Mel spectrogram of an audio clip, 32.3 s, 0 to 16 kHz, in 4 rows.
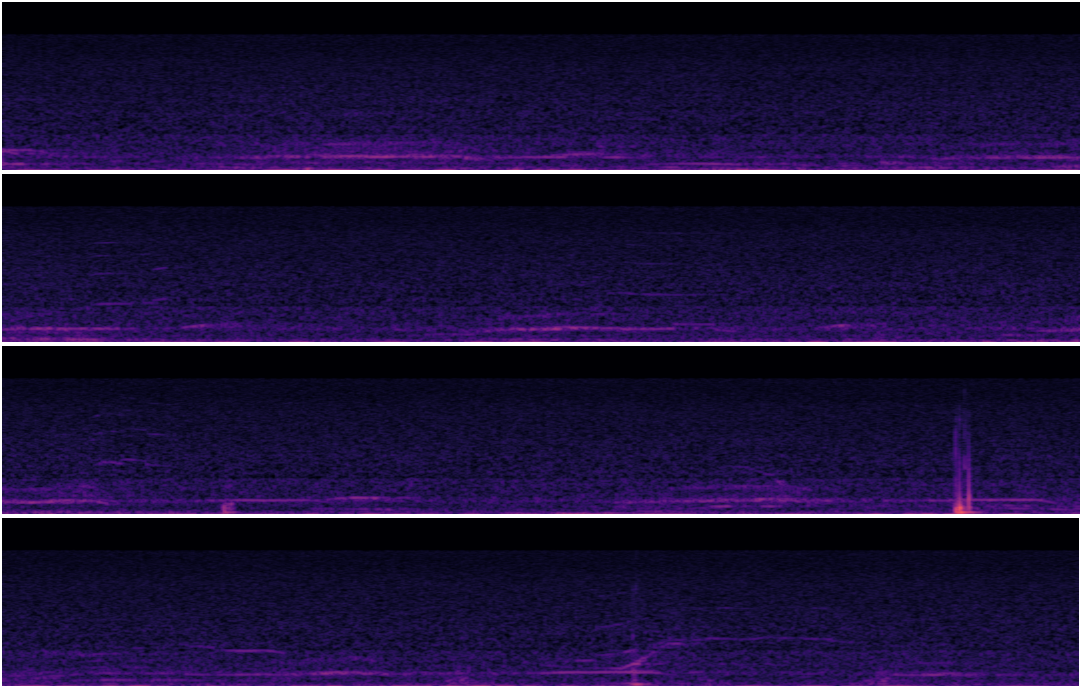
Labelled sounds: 8.8	9.1	humpback whale, 0.80 to 0.90 kHz
16.9	17.2	humpback whale, 1.1 to 1.3 kHz
25.9	26.3	humpback whale, 0.80 to 0.83 kHz
29.1	29.8	humpback whale, 0.83 to 1.1 kHz

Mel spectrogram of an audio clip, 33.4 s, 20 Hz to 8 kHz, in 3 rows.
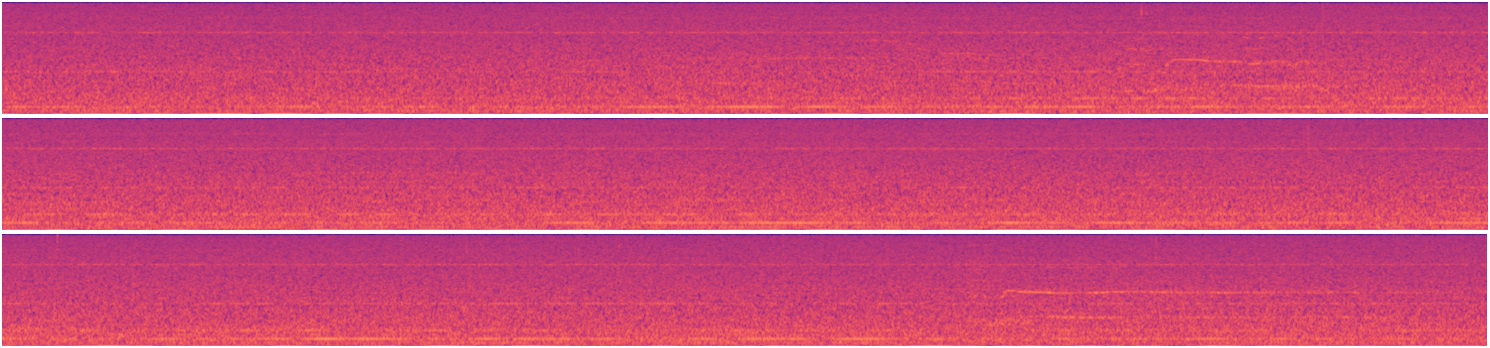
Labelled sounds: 6.3	7.6	killer whale, Bigg's (transient), Gulf of Alaska transient, 1.7 to 2.8 kHz
8.6	10.0	killer whale, Bigg's (transient), Gulf of Alaska transient, 0.57 to 1.8 kHz
29.4	33.2	killer whale, Bigg's (transient), Gulf of Alaska transient, 0.53 to 1.8 kHz

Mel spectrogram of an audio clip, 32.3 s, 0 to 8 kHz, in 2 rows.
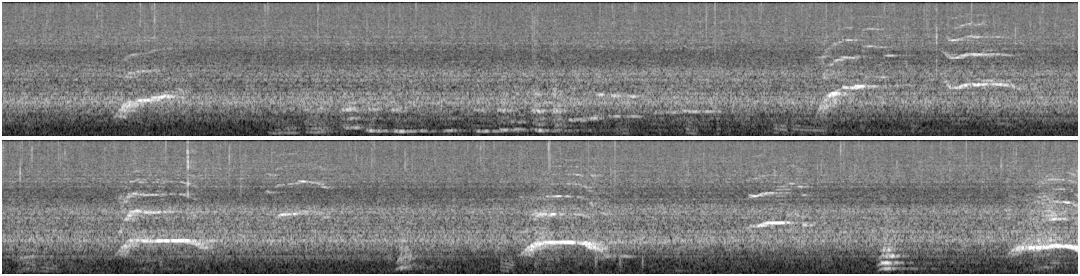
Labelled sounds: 1.8	2.6	humpback whale, 0.78 to 2.7 kHz
12.3	15.1	humpback whale, 0.78 to 5.0 kHz
17.8	19.0	humpback whale, 0.78 to 2.4 kHz
20.3	21.1	humpback whale, 1.3 to 5.9 kHz
24.0	25.0	humpback whale, 1.2 to 4.4 kHz
27.2	28.0	humpback whale, 0.97 to 3.6 kHz
31.8	32.2	humpback whale, 1.2 to 3.2 kHz

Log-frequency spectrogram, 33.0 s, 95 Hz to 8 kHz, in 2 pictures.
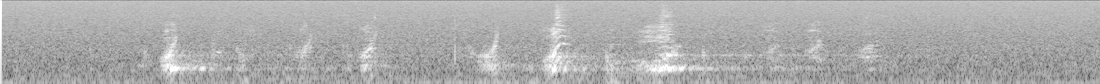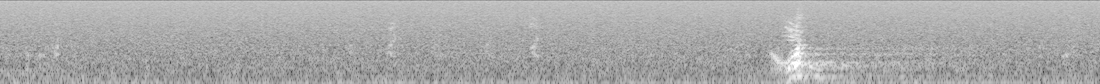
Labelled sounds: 9.9	10.1	humpback whale, 2.1 to 2.2 kHz

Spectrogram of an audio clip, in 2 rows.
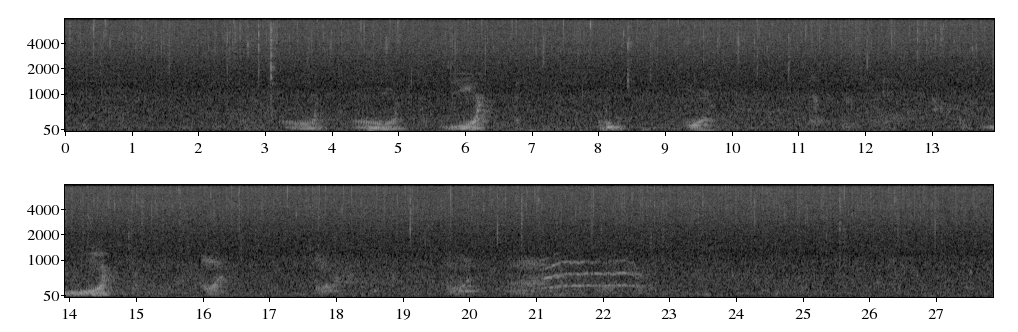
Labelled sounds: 5.9	6.2	humpback whale, 1.0 to 1.3 kHz
16.0	16.3	humpback whale, 0.84 to 1.2 kHz
21.4	21.8	humpback whale, 0.88 to 1.0 kHz

